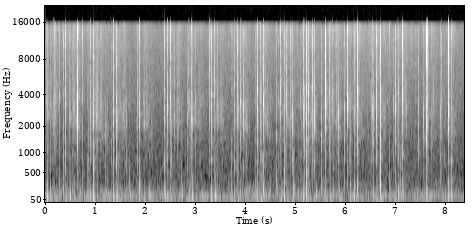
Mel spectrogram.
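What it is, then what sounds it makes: Suede ankle boot. A black suede high-heel ankle boot is held in one hand in an orange rubber glove while the fingertips of the other gloved hand tap and scratch its suede upper. The result is a quiet, dense run of short, dry, crisp ticks and scrapes, sharp transients that die away at once. The sound is mostly bright and high, with a faint crinkly hiss between the taps.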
